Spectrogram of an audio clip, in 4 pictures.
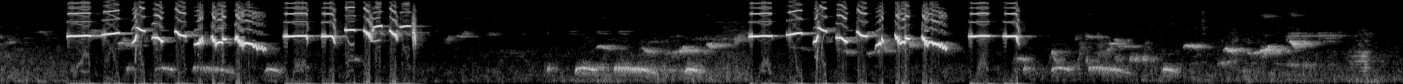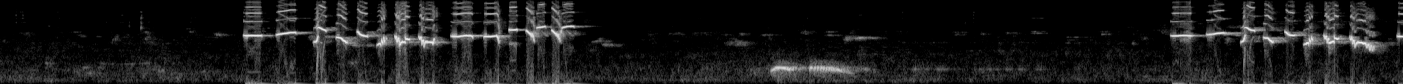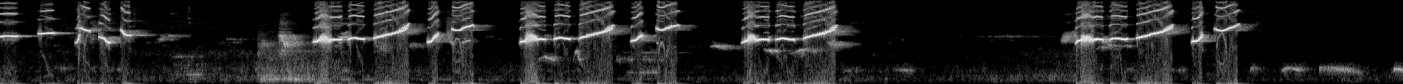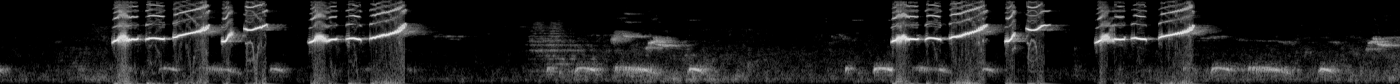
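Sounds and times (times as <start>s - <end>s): bird singing whistled phrases: 0.6s - 4.8s, 5.8s - 10.4s, 11.2s - 13.5s, 16.4s - 20.1s, 25.7s - 29.9s, 31.0s - 36.6s, 38.0s - 40.6s, 43.2s - 46.5s, 50.9s - 54.2s.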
